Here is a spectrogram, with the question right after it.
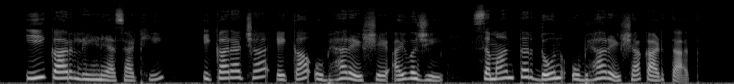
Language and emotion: Marathi, neutral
